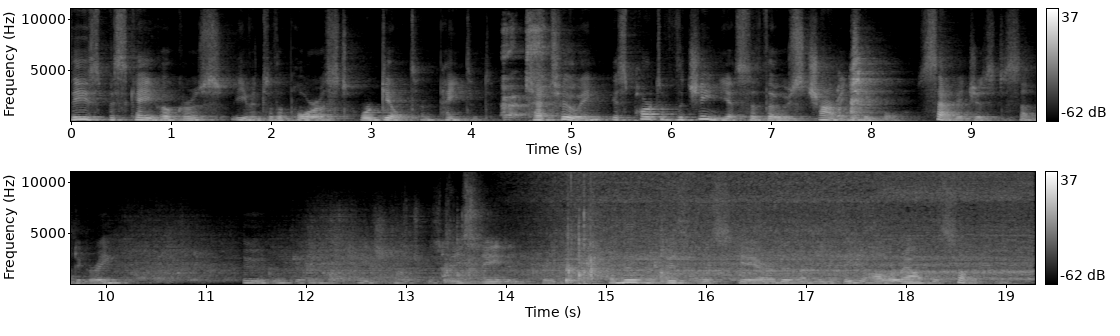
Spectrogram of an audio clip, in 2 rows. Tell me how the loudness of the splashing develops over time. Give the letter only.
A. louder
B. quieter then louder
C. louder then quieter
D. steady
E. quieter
A.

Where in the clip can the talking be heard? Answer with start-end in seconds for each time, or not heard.
0.0-10.2, 11.3-19.1.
